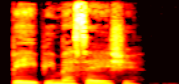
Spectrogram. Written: babymassage

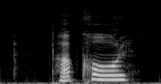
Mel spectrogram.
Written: pubcrawl

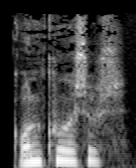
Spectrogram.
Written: grundkursus

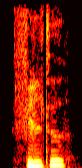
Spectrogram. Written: filtet

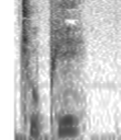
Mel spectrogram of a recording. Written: TOUPE

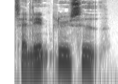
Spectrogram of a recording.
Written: talentløshed

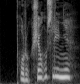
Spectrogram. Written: Produktionslinje

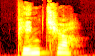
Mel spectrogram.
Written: pinscher

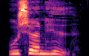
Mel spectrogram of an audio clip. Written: usundhed

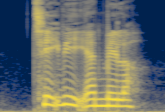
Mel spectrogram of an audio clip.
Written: tv-anmelder

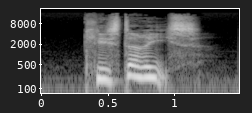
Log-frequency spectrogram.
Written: klisterris

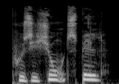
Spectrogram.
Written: positionsspil

